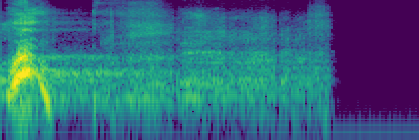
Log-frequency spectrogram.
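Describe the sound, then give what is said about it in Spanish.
A person imitates a chihuahua with one sharp, high-pitched yap, trailing off into a softer, raspy whine for about a second before silence. “Ando ladrando como chihuahua, ahora ronco.”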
